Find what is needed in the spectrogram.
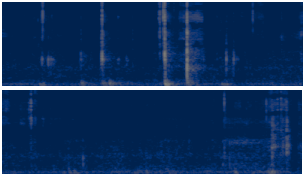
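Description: Sparse clicks and knocks of small objects being handled on a workbench, the loudest a pair of knocks about two seconds in; near the end, a small cardboard box being picked up.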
